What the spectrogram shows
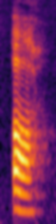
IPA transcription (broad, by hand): ʌ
